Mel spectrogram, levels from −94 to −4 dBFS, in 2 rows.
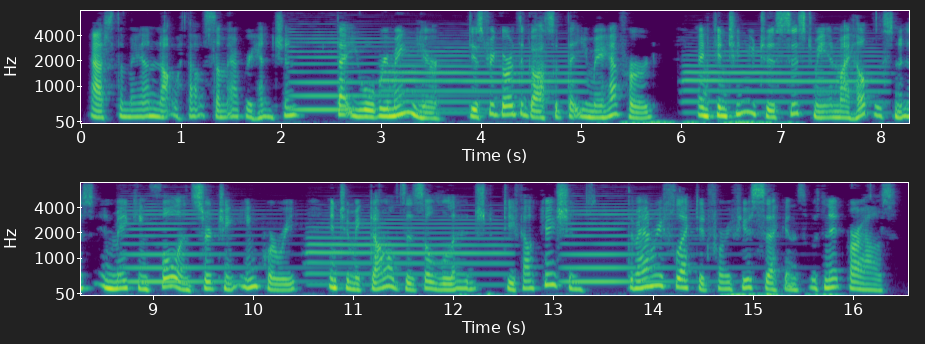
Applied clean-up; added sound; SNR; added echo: none; Wind instrument, woodwind instrument + Bowed string instrument; 11 dB; none.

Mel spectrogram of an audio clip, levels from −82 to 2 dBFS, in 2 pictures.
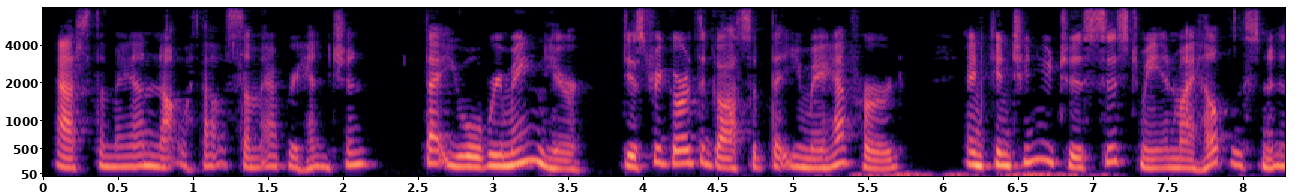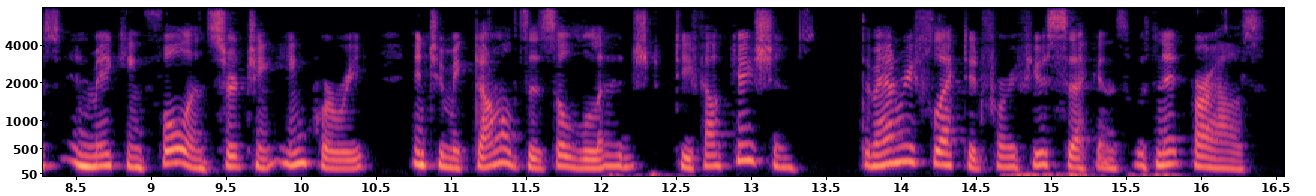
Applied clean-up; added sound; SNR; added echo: none; none; none; none.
